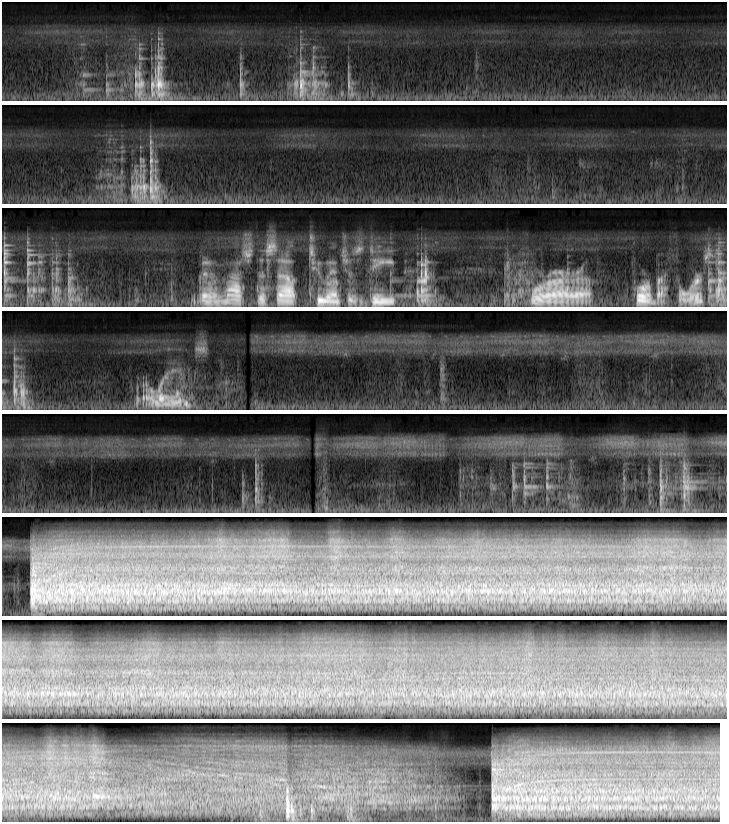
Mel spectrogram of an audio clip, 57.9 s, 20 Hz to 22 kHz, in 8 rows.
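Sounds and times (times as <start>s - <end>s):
power saw cutting wood: 16.4s - 18.9s, 35.6s - 57.9s.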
